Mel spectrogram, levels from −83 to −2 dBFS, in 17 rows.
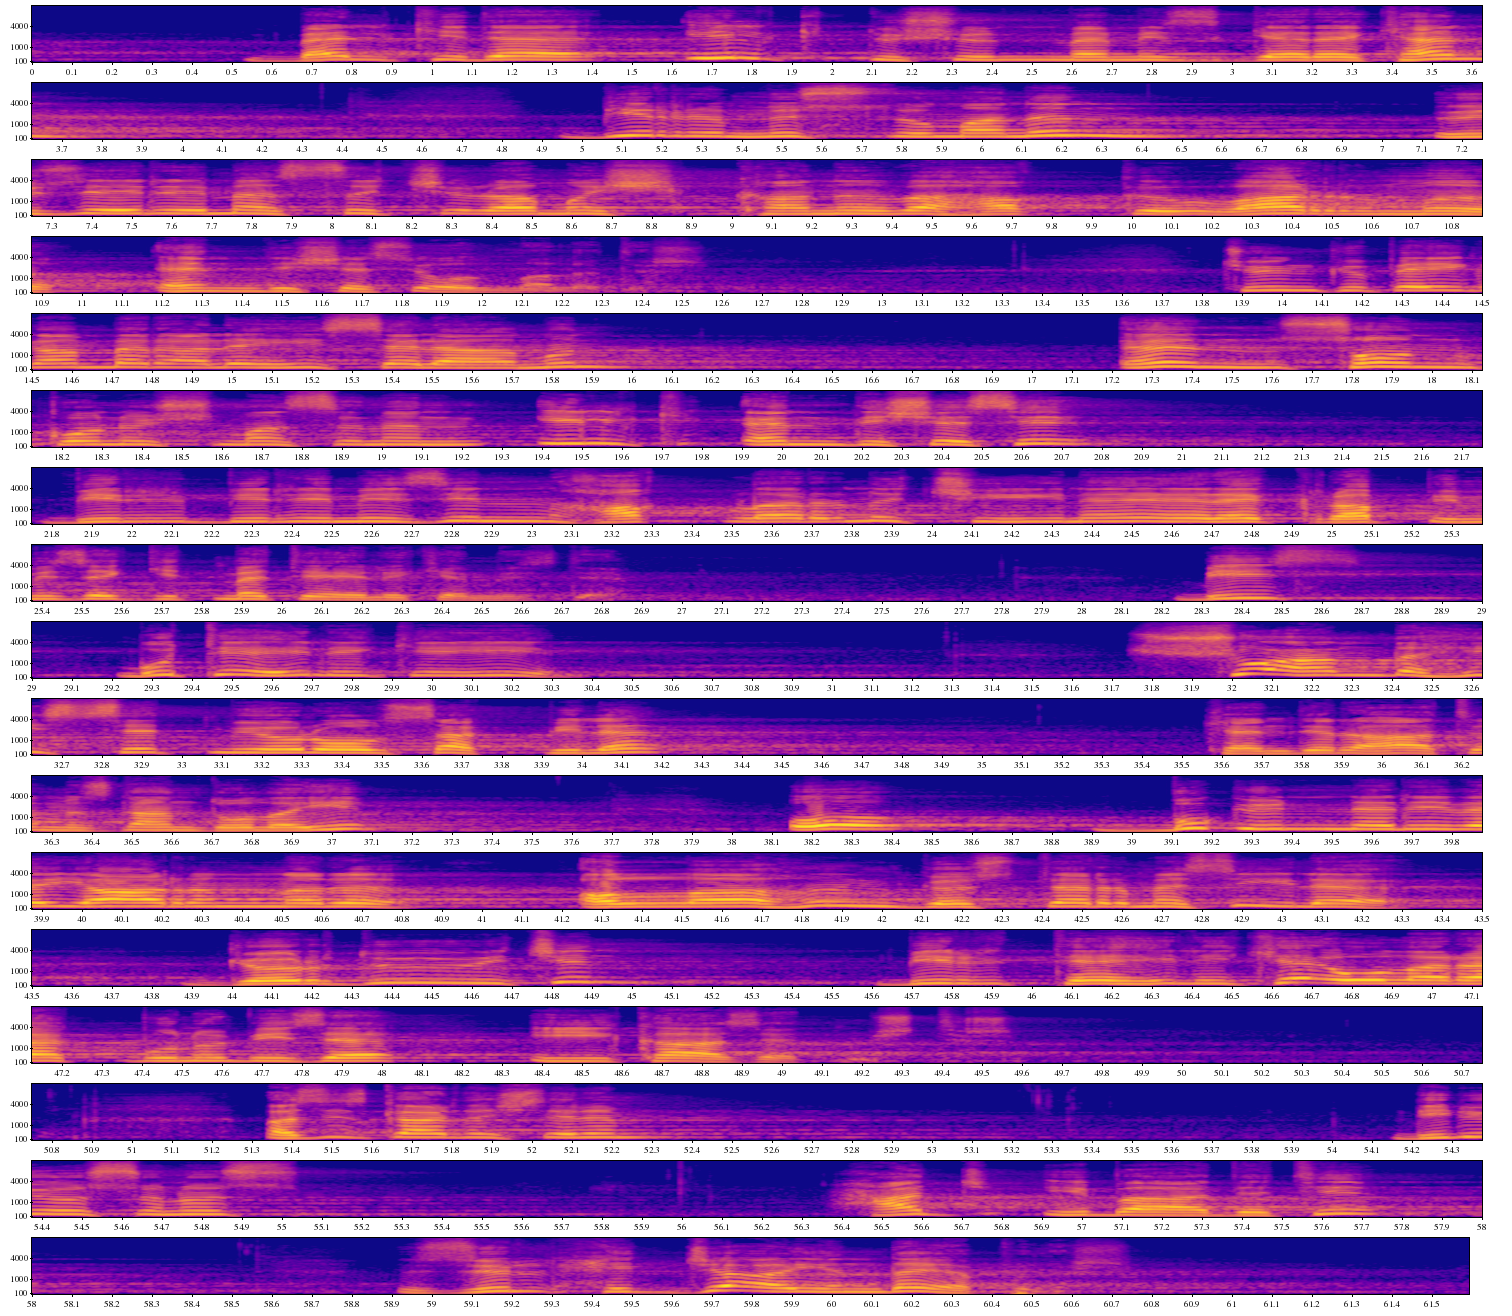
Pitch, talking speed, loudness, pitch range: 215 Hz, 60 wpm, -20 LUFS, 195-235 Hz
